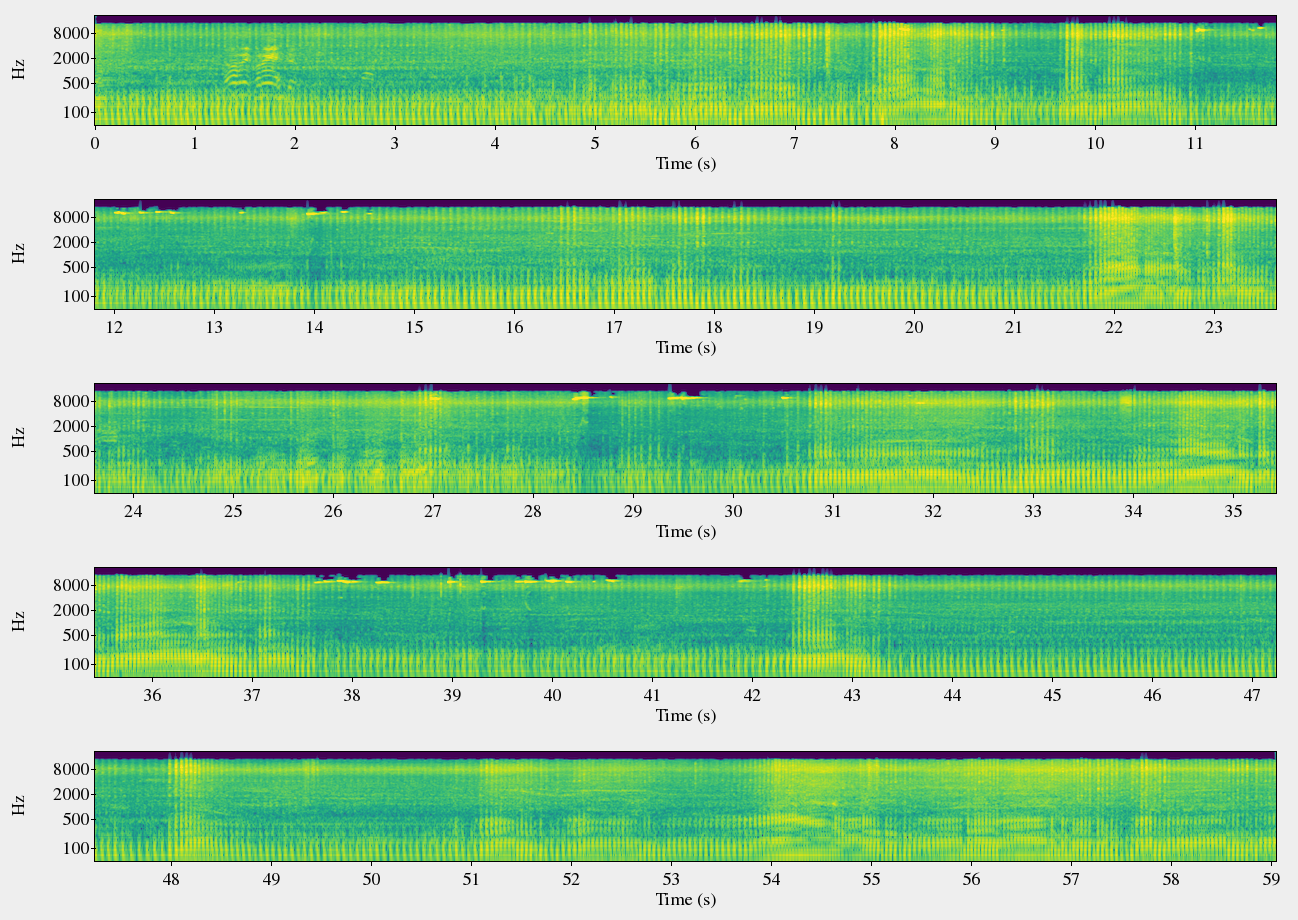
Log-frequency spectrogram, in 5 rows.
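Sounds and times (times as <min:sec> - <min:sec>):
motorcycle engine revving in bursts: 0:00.0 - 0:59.0.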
